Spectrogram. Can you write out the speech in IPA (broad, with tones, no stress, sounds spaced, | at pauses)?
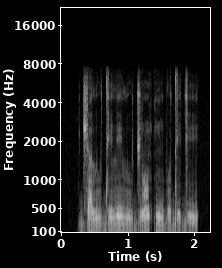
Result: d͡ʒ a˨ l u˨ d e˧ l e˧ l u˨ d͡ʒ ɔ̃˨˦ k ĩ˧ b o˧ d e˨ ɡ e˨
